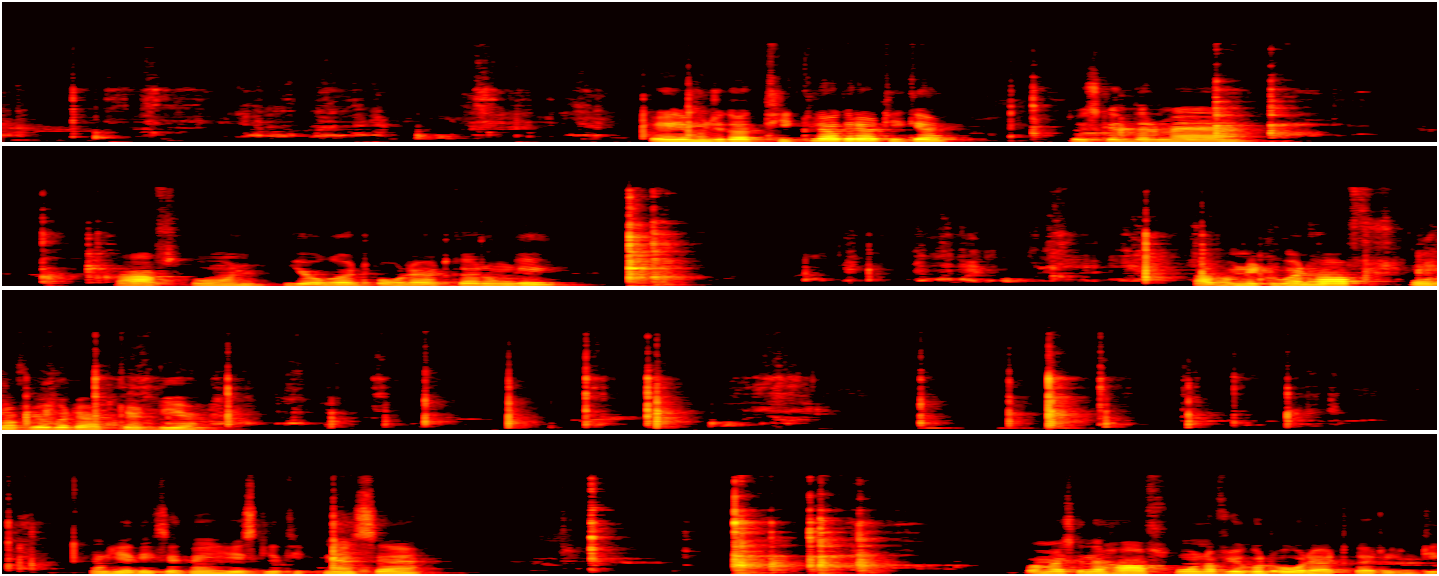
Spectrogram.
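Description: A metal spoon scrapes and clinks against a bowl while stirring.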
